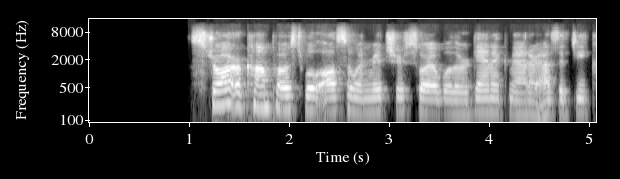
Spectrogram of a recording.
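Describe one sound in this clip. An elderly woman speaks calmly over an online call.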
